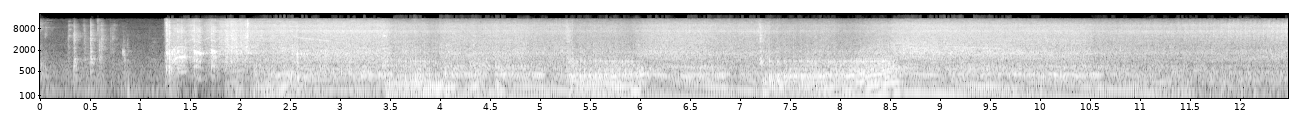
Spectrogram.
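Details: 1990 Honda Civic Si after a clutch job: it starts, then revs rise and sag unevenly, stuttering under throttle. This follows swapping two white distributor wires and fixing a butt connector. The distributor is suspected, but a new one didn't fix it; timing may be one tooth off.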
